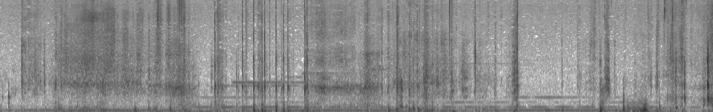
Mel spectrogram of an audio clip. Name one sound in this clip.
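Book pages rustle and flip close to a microphone.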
